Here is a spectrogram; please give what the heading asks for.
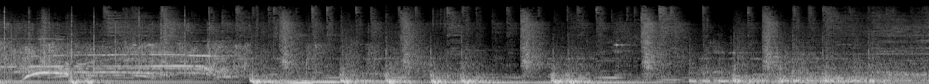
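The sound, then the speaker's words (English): An audience claps and cheers for the host at a live show at the House of Culture in Salt Lake City during All-Star Weekend 2023, a loud, steady wash of applause with scattered shouts and whoops. “Let's give it up for Des.”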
